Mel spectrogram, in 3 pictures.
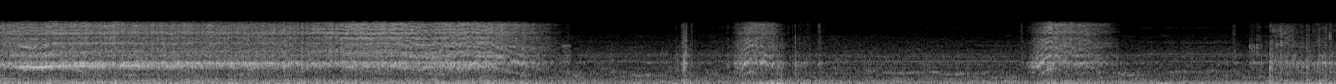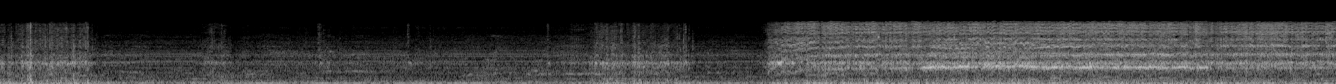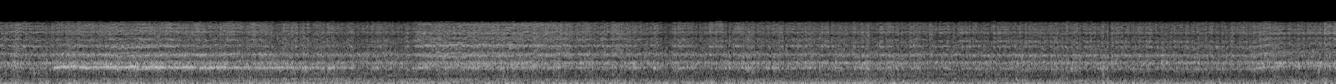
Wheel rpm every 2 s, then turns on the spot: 230, 230, 120, 20, 10, 20, 20, 10, 0, 10, 70, 200, 200, 200, 210, 200, 210, 210, 200, 200.
6-8 12-16 18-20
